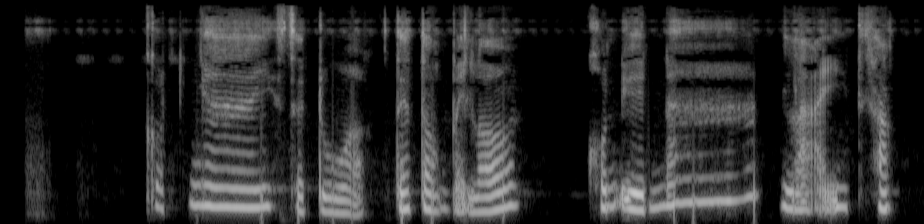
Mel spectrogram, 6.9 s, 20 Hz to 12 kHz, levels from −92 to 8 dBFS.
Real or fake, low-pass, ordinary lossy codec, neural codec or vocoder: fake; 10.8 kHz; MP3, 64 kbps; vocoder, 24 kHz, 100 mel bands, Vocos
